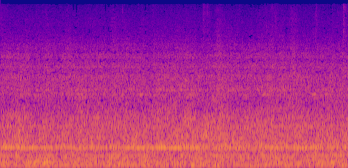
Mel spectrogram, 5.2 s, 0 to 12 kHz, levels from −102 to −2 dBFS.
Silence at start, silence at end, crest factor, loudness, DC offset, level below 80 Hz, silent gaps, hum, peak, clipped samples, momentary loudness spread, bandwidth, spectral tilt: 0 s; 0 s; 14 dB; -33 LUFS; under 0.1%; -42 dBFS; none; none; -20 dBFS; under 0.1%; 2 LU; 11 kHz; -7 dB/octave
